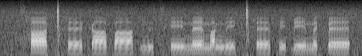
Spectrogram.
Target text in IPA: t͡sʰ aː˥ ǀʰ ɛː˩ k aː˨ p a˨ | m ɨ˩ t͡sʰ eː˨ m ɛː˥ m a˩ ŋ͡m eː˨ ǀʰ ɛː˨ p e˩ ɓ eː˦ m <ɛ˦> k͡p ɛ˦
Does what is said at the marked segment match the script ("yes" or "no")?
no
